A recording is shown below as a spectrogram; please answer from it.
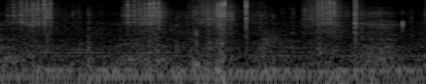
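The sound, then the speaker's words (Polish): Repeated dry ratcheting scrapes come in short bursts, fairly quiet, as a small special key is turned in steps to wind the clockwork mechanism of a wooden model train built without glue or metal, with no one talking. “Ja chcę nakręcić i pokazać, jak działa ten mechanizm.”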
